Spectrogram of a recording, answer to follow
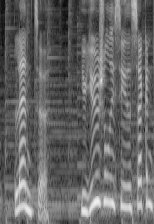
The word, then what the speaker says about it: lente: the difference talk man e as in the word lent which means spring in Dutch the first e being pronounced the same way as its English counterpart so e and the second one being pronounced as an uh sound lent you usually see the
